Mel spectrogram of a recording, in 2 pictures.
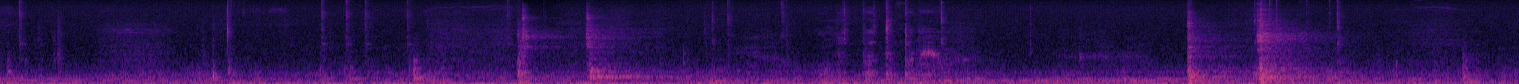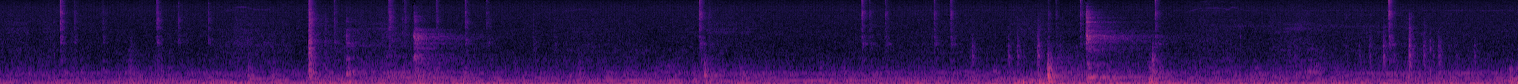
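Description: Old Hissen AB elevator car travelling in its shaft: a steady low hum and rumble, with a sharp click or knock every few seconds.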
